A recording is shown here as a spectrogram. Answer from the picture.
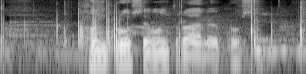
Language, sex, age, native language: Icelandic, male, 18-19, Icelandic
